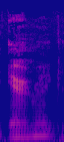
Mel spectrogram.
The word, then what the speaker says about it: Ehrenreich: And then as for Alden Ehrenreich, is that how you pronounce it? – Yeah.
